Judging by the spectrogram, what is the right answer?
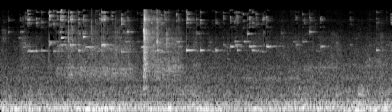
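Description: Faint, scattered high tinkling notes like a wind chime over a low steady hum, with one sharp click about three seconds in.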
